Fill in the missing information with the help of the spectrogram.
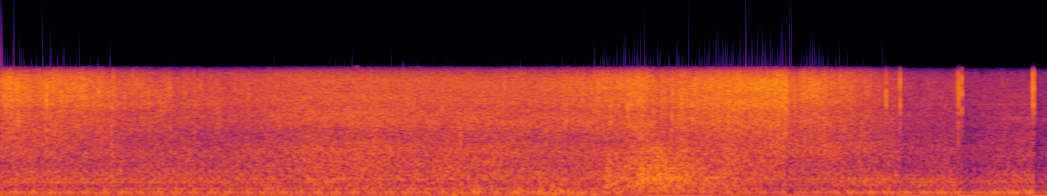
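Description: Icebreaker's bow crushing and grinding through sea ice: a continuous rumbling crackle that swells loudest about five seconds in, over a low steady hum from the ship. A few sharp cracks come near the end.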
